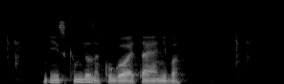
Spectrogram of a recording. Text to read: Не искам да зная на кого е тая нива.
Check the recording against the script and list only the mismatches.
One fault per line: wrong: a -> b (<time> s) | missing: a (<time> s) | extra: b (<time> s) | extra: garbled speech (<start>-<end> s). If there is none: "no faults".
missing: зная (0.9 s)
